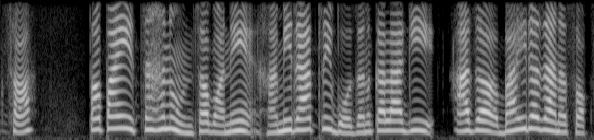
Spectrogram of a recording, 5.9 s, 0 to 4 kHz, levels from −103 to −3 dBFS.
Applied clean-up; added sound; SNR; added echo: none; none; none; none.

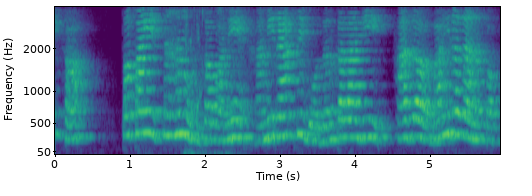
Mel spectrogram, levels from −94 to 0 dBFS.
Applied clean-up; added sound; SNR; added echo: neural separator model SepFormer DNS4.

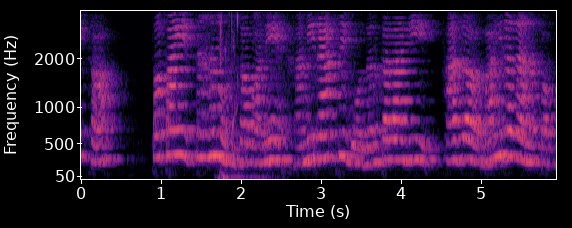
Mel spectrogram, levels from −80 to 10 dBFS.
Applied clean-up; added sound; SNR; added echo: none; Splash, splatter; 15 dB; reverberation time 0.7 s.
